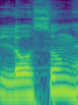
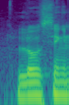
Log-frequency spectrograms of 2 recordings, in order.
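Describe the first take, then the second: First: The second syllable has a 'u' vowel. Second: The second syllable has an 'i' vowel. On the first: The speaker calls it right. "लोसुंग है" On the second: The speaker calls it wrong. "लोसिंग नहीं"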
